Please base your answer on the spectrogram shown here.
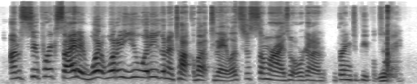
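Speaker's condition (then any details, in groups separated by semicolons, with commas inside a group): No condition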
